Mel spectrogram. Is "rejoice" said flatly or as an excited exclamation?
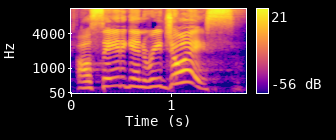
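excited exclamation. Rejoice is said as an excited exclamation.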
